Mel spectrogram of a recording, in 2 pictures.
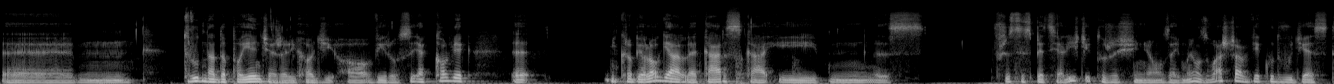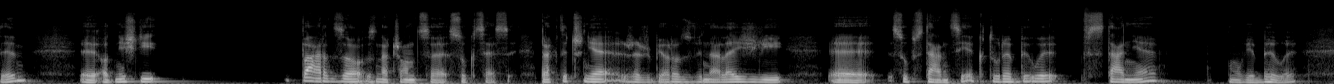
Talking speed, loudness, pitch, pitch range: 80 wpm, -26 LUFS, 115 Hz, 95-130 Hz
